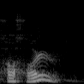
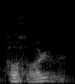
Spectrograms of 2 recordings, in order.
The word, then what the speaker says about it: Hohol: parce que ça s'écrit H-H-O-H-H-O-L. Oui. – Ben merci. C'est gentil de nous dire comment ça se prononce. – Donc, plusieurs personnes m'ont dit, ce type-là, quel nom imprononçable. Donc, c'est Hohol. Hohol.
